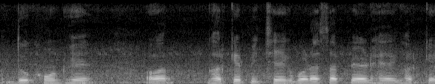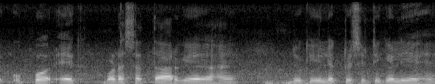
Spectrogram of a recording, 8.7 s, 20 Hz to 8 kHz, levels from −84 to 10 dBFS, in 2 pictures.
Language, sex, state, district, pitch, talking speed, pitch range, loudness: Hindi, male, Uttar Pradesh, Jyotiba Phule Nagar, 135 Hz, 180 wpm, 135-145 Hz, -19 LUFS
